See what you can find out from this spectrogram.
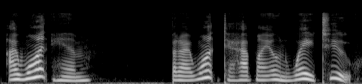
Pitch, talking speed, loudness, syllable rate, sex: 220 Hz, 200 wpm, -17 LUFS, 4.5 syllables/s, female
